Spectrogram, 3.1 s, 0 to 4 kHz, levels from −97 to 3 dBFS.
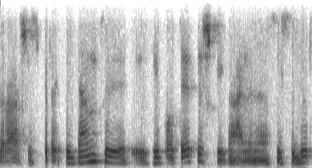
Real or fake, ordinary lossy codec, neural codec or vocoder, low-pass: real; Opus, 32 kbps; none; 3.6 kHz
